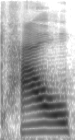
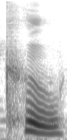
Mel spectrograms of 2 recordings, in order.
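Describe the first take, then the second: First: The vowel is an 'ow' sound, American style. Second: The vowel is an 'oo' sound, Scottish style. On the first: "we don't say cow like an American" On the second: "We say coo. Anything that would be an ow sound is an oo sound"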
